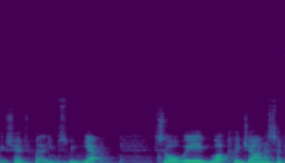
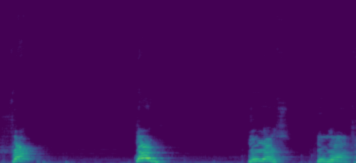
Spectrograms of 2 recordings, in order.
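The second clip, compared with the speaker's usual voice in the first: much higher, much louder shouted orders; screaming commands; 12 semitones higher, 11 dB louder than usual. Retold or imitated. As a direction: yell them like a drill sergeant. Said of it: "almost like screaming at you".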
